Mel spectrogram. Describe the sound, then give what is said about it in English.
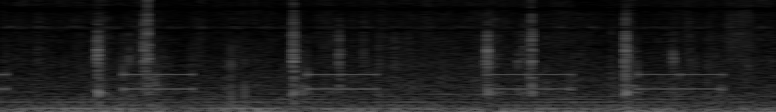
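Payphone keypad dialing tones from a gravel parking lot: four separate short dual-tone beeps, spaced at uneven intervals, over a steady hiss of background noise. “He lifted the receiver and dialed the number,”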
